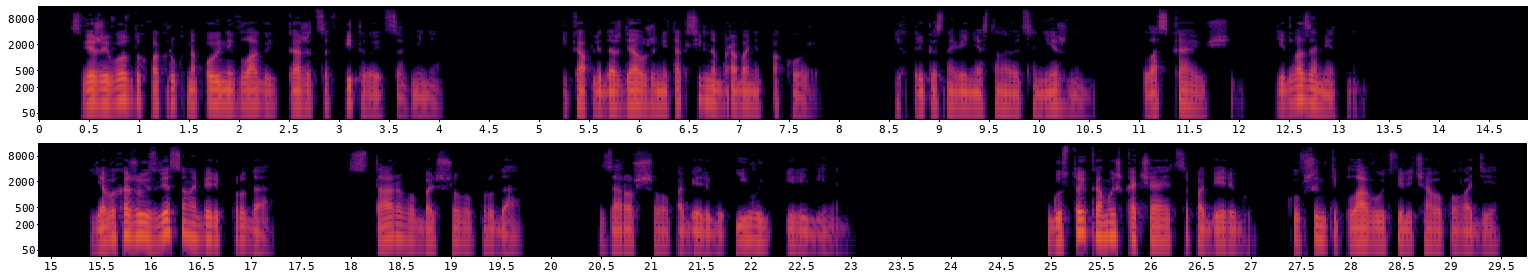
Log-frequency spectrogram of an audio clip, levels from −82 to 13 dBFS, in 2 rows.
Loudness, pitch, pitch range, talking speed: -33 LUFS, 80 Hz, 70-90 Hz, 105 wpm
